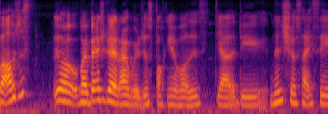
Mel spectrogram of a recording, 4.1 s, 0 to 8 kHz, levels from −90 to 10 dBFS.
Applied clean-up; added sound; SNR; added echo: none; none; none; none.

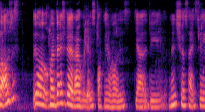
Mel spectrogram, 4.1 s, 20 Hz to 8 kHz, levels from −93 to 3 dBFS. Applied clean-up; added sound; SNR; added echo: neural mask model DeepFilterNet 3.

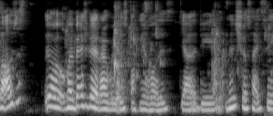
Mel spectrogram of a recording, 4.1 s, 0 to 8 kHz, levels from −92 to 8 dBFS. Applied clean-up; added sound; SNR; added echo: classical method WPE with log-MMSE.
